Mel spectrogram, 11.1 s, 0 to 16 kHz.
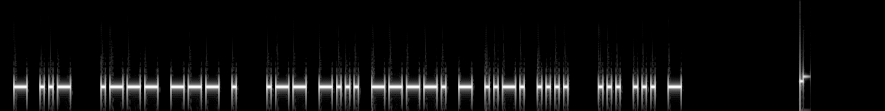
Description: Morse code, heard as a keyed tone, about 23 wpm, 700 Hz. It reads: TU JOE WB9TFH SST
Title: K1USN SST QSO Practice - 22wpm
